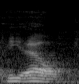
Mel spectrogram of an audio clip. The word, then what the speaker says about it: El: In both names, we find that word, El, E-L. Brother Thomas says the correct pronunciation is El, which has the idea of power, might, or strength.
